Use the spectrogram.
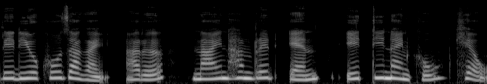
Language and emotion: Bodo, neutral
